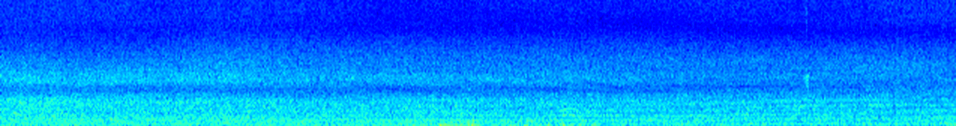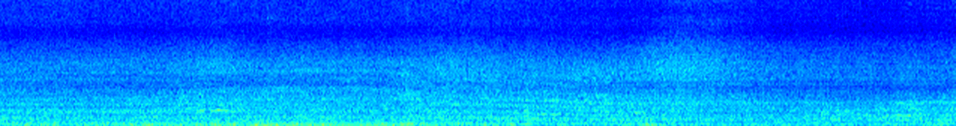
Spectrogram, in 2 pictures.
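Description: Steady, broadband surf at Pontal do Pero beach in Cabo Frio, Brazil, rolls on continuously for the whole stretch, with waves washing and churning at an even, moderately loud level and no speech over it.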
